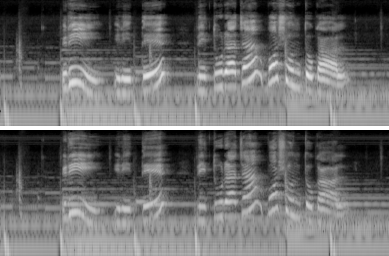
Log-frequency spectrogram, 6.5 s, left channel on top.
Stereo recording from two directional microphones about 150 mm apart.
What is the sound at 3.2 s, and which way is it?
Speech, 10° right (ahead or behind).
